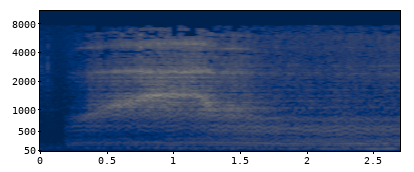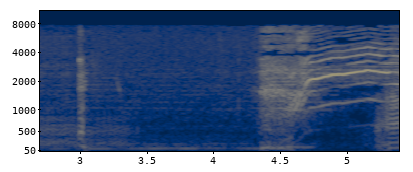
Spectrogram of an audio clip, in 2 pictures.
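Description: A long, drawn-out cat meow that wavers up and down, a brief click, then a second sharper meow rising in pitch. Both are loud and close, with no talking.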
